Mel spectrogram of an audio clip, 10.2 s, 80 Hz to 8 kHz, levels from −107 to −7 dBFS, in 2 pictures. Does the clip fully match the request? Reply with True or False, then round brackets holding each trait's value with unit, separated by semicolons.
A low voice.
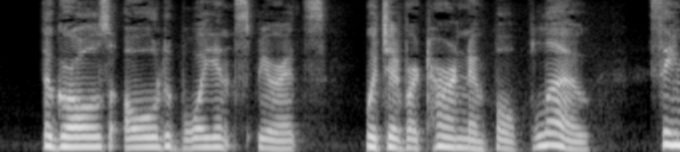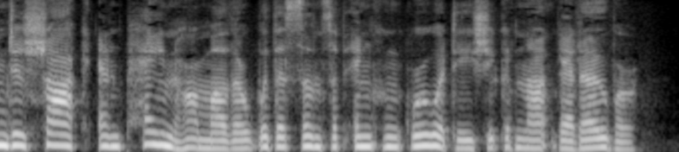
False (180 Hz)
